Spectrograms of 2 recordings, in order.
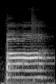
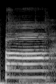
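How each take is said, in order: First: The pitch stays high and level throughout. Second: The pitch stays high and level throughout.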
